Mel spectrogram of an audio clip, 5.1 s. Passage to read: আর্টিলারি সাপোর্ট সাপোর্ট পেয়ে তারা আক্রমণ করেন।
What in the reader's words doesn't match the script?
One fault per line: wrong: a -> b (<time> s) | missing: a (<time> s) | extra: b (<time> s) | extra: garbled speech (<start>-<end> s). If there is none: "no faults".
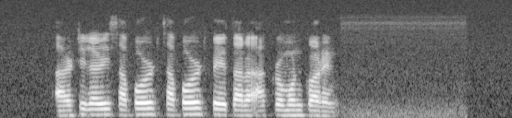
no faults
